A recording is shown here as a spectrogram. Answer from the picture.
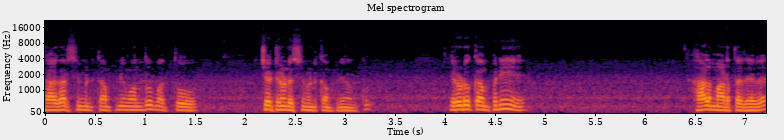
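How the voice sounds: At a moderate pace with long, frequent pauses, a man speaks at a fairly high pitch with a dark, mellow tone, a slightly husky edge and fairly even intonation.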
